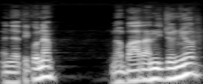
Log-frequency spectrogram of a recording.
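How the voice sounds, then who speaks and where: A man's voice: on the low side, fast talker, a little mellow, lightly acted. A man with a Filipino accent playing an earnest young husband and father in a radio drama. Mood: affectionate.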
